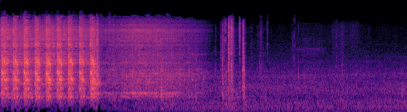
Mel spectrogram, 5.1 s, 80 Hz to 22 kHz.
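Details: 1992 Toyota Tarago/Previa/Estima during a cold-start injector test: about a second of quick, even starter pulses, then silence and faint clicks. The engine spins over but never fires because the ignition is disconnected.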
